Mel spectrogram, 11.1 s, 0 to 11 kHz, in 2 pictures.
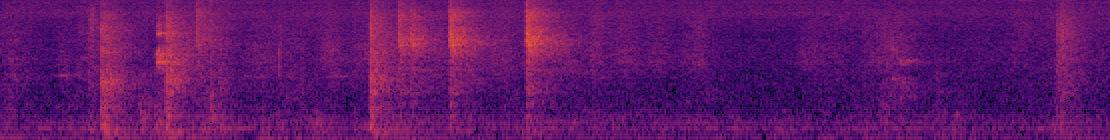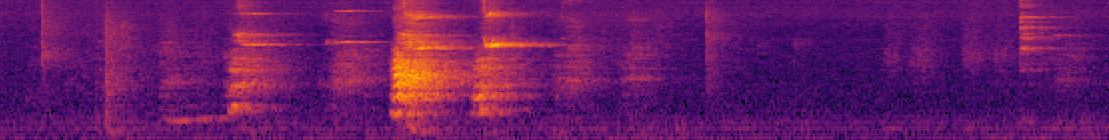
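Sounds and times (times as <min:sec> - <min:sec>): dog barking: 0:06.7 - 0:08.3.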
